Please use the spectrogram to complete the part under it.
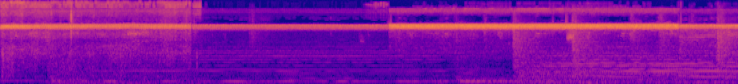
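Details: Cicadas (chicharras) give a steady, high, hissing buzz running unbroken through the recording, a sound of the Uruguayan summer, heard on a steep trail up Cerro Betete, Uruguay, where lichen indicates clean air.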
